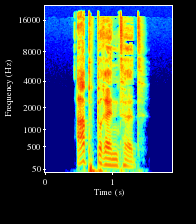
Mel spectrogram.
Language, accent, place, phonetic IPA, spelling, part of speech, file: German, Germany, Berlin, [ˈapˌbʁɛntət], abbrenntet, verb, De-abbrenntet.ogg
- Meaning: second-person plural dependent subjunctive II of abbrennen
